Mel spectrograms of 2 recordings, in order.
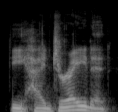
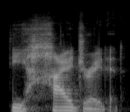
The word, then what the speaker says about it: dehydrated: English and Spanish together dehydrated in Spanish the second to last syllable is stressed so it's a common mistake to stress that same syllable in English and say dehydrated but saying it this way will cause you to be misunderstood so say it with me dehydrated again let's start with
